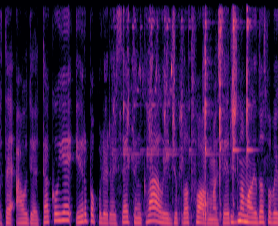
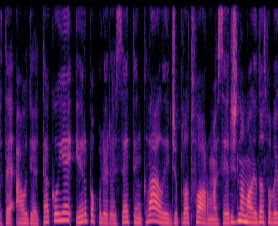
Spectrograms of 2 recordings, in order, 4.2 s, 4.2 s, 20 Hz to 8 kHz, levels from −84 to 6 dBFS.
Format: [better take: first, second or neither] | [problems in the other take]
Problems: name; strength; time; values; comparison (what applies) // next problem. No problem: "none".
second | background sound (Cutlery, silverware / Dishes, pots, and pans); 5 dB below the speech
